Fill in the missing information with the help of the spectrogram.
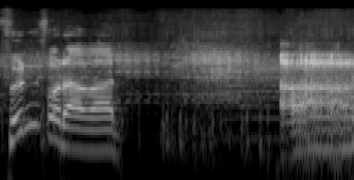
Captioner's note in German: Meckern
